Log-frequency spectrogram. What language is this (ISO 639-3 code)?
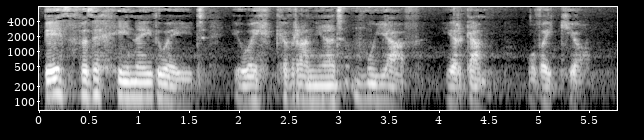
cym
